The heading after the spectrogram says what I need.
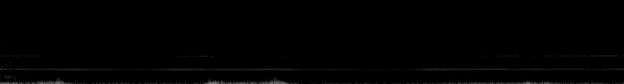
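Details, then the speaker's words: Snapmaker 3D printer power supply after replacing noisy rear fan with Papst fan: soft steady airflow hum, faint constant tone, no annoying whine, quieter; normal fan running. "okay here's the papist now it's definitely not quiet i've always short this out it's not quiet but it doesn't have an annoying wine to it and it's definitely quieter"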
